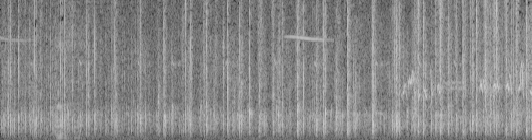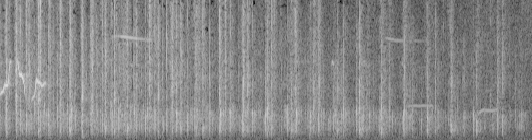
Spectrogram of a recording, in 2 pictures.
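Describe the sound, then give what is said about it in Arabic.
An audience applauds at a formal gathering, with many distinct claps in a quick, steady patter that stays fairly faint and even throughout. “تصفيق رجاء.”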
